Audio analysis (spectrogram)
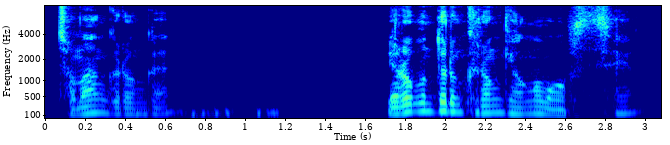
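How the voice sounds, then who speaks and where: A man's voice: mid-range voice, quick pace, slightly rough. A male pastor giving a sermon to a youth congregation, earnest and confessional, with self-deprecating asides. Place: church.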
